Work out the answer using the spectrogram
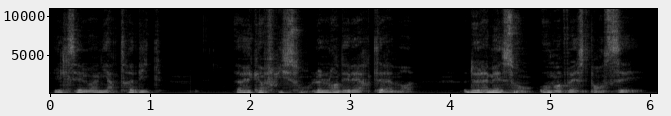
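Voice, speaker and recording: A man reading a literary story aloud as an audiobook narrator, measured and dramatic. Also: low-pitched, darkish tone, a little hiss or hum.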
